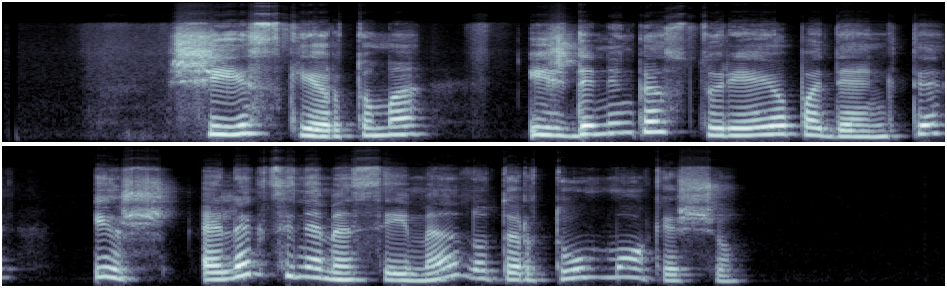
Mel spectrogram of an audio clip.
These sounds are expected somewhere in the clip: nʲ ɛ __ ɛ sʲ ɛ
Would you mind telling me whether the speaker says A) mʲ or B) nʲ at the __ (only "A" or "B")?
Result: A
